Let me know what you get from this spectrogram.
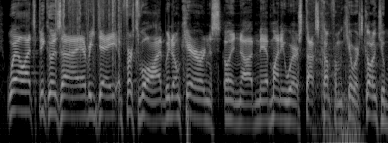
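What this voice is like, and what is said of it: Distinctive regional accent. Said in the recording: “I love listening to your accent.”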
